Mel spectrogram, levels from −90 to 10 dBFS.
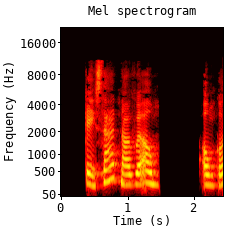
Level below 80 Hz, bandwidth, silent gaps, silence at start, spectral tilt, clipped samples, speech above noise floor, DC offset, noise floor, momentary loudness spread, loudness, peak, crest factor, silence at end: -80 dBFS; 11.5 kHz; 1.50-2.07 s; 0.35 s; -3.5 dB/octave; under 0.1%; over 71 dB; under 0.1%; under -90 dBFS; 8 LU; -20 LUFS; -6 dBFS; 16 dB; 0 s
